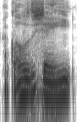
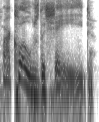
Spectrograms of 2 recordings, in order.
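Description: First: Drawn-out low repeat; slower, lower repeat of I close the shade; slower and lower for effect. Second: Slow for effect. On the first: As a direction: savour each word of I close the shade. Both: Shown as a demonstration.

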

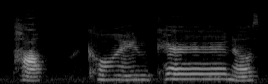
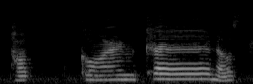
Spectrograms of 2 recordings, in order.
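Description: No difference in how they are said.

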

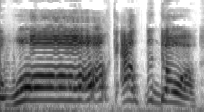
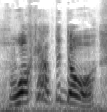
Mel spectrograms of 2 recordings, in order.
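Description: First: "walk" stretched very long and louder; long, emphatic "walk" before "out the door"; drawn-out WALK. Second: Said in the usual way. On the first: Real, not acted. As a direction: hold the vowel of "walk", then finish the phrase. Repeats it, stretching the word walk.

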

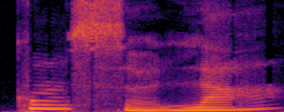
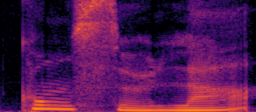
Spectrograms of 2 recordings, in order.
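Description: Both takes have the same delivery.

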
